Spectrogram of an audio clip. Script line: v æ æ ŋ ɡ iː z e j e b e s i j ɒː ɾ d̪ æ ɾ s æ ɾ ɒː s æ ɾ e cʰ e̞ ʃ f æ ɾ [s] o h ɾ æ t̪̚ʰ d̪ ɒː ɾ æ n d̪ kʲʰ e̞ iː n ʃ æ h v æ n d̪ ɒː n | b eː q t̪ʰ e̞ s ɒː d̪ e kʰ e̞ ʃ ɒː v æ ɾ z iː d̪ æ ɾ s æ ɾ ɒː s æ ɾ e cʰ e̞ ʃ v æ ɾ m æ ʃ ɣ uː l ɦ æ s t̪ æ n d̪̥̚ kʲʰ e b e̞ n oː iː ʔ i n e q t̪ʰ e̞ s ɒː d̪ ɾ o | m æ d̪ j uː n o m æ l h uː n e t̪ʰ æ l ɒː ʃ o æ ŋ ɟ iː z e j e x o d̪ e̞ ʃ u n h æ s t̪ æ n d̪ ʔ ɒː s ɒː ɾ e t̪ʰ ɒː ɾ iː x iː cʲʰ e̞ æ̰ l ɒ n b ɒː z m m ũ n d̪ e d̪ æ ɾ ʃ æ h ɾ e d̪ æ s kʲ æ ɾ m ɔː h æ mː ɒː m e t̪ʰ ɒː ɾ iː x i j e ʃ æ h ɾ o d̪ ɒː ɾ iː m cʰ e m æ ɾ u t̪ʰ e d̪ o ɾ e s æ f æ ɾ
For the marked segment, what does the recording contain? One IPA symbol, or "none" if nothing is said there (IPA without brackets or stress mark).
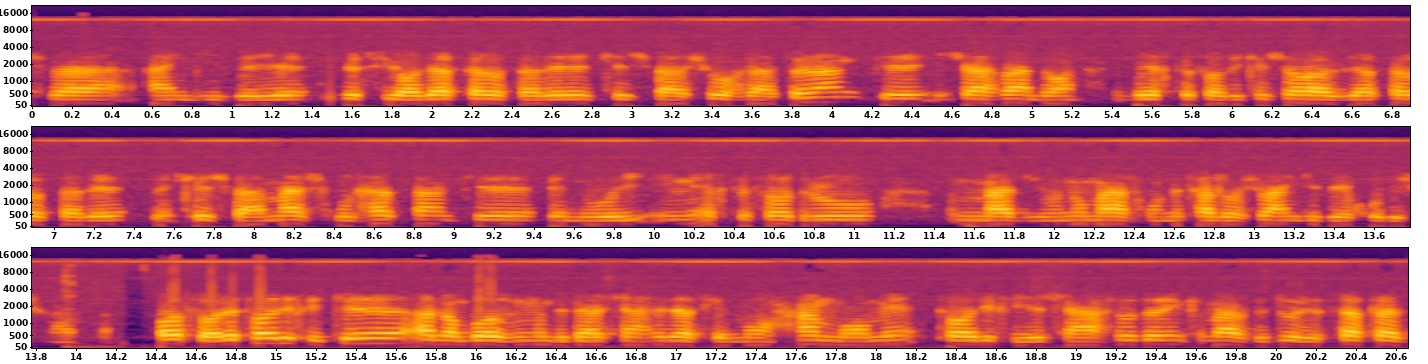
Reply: ʃ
